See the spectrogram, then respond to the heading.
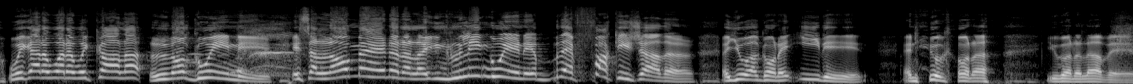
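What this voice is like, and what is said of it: Mock Chinese-Italian accent. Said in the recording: “What is that accent? ... It's Chitalian.”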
